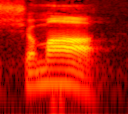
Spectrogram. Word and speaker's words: Shema: Sometimes we say the Shema, but I've researched again this week, and there's no, you don't say the E, just Shema, or Shema, I said it wrong anyway.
